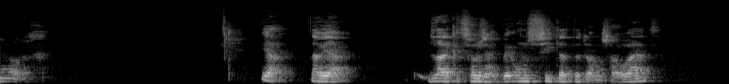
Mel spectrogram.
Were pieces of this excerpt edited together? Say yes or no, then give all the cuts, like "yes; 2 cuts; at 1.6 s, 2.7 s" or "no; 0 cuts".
no; 0 cuts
